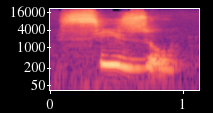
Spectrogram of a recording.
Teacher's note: So the S changes to a Z if in between vowels, even if they're not in the same word.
